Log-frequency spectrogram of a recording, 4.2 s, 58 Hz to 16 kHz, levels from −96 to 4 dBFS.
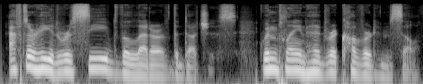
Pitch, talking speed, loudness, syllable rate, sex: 125 Hz, 185 wpm, -18 LUFS, 6.2 syllables/s, male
